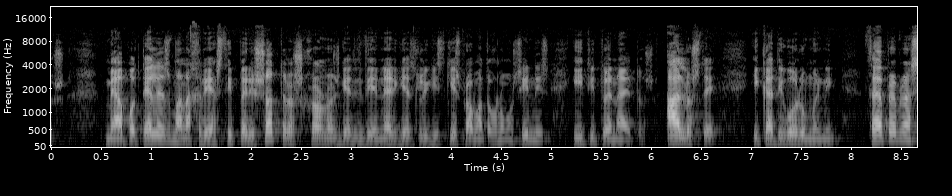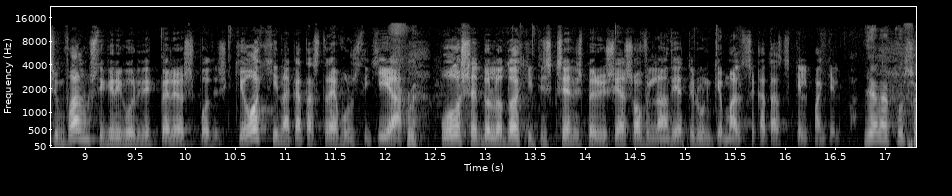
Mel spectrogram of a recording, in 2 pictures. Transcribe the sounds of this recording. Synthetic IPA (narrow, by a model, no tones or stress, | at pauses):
s | me̞ɐpo̞t̪e̞le̞zmɐnɐxɾiɐst̪ipe̞ɾiso̞t̪e̞ɾo̞sxɾo̞no̞zʝɐt̪iðie̞ne̞ɾʝiɐt̪izlo̞ʝist̪icispɾɐɣmɐt̪o̞ɣno̞mo̞sinis | it̪it̪oe̞nɐe̞t̪o̞sɐlo̞st̪e̞ | ikɐt̪iɣo̞ɾume̞ni | θɐe̞pɾe̞pe̞nɐsiɱvɐlunst̪iɣɾiɣo̞ɾiðiek̚pe̞ɾeosisi̥po̞θisi̥ce̞o̞çinɐkɐt̪ɐst̪ɾe̞vunst̪içiɐpuose̞nd̪o̞lo̞ðo̞çit̪iskse̞nispe̞ɾiusiɐso̞filɐnɐðiɐt̪iɾunce̞mɐlist̪ɐsekɐt̪ɐst̪ɐsi̥ce̞lipɐce̞lipɐ̥ɐnɐkus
